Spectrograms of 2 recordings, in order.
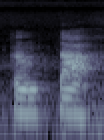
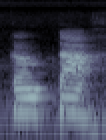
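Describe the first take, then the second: No difference in how they are said.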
